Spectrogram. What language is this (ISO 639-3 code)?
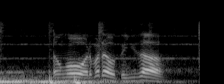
vie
